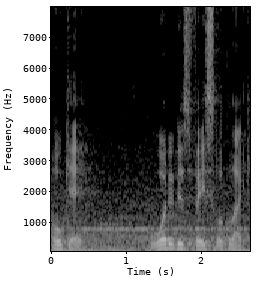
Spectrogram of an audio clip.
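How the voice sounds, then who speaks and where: A man voicing a calm male investigator who questions a witness formally and in a measured way, in an audio horror story. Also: medium pitch, noisy background. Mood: probing, curt.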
